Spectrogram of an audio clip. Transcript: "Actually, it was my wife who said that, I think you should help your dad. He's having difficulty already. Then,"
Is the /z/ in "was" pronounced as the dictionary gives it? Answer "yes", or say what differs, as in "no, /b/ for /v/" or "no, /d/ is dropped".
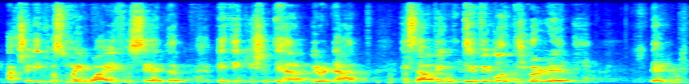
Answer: no, /s/ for /z/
